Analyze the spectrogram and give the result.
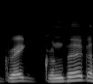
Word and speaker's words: Greg Grunberg: And Greg Grunberg, I think that's how you pronounce his name. – Yeah.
